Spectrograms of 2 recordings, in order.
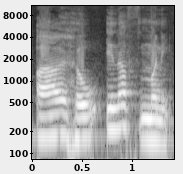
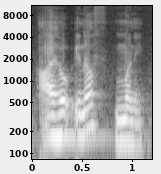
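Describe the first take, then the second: First: Slow dictation. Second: Said in the usual way. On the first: Shown as a demonstration. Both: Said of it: "तो मैं कहूँगा".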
